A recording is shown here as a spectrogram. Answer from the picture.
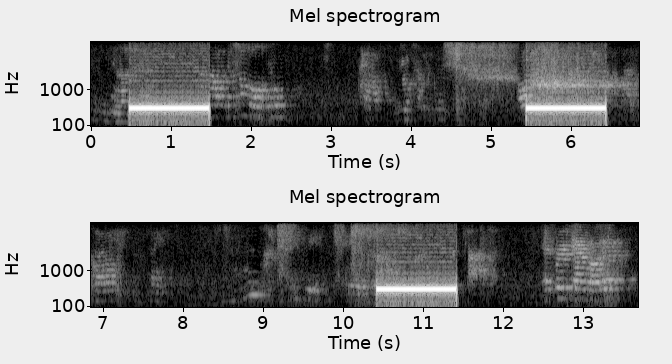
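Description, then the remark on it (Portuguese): A phone line rings out with three long, steady, mid-pitched ringback tones about five seconds apart and no one picks up. Faint voices murmur in the gaps between the tones. “Famoso que não atende o telefone, gente.”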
